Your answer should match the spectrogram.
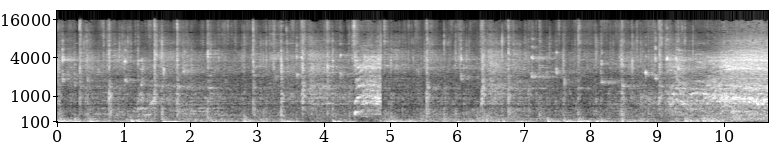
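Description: Background music with a steady low beat, over sharp clicks of badminton rackets striking the shuttlecock during a fast men's doubles rally.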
